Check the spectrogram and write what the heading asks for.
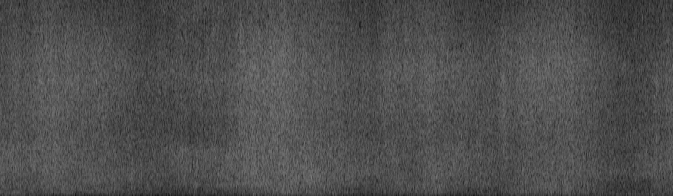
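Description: Ocean surf washing, a steady rushing hiss that swells and ebbs gently every couple of seconds.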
